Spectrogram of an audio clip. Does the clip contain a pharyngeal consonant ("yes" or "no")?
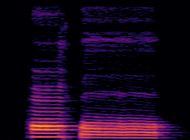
no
